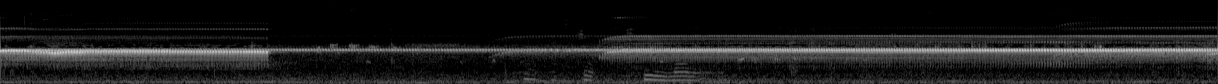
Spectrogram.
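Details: Night chorus of frogs: long overlapping high trills start and stop at different moments, so the loudness steps down and back up. Faint voices are heard in the middle.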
